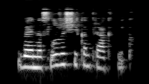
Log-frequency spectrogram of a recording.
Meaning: 1. contractor 2. soldier under a contract (as opposed to a drafted conscript)
- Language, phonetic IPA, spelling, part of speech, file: Russian, [kɐnˈtratʲnʲɪk], контрактник, noun, LL-Q7737 (rus)-контрактник.wav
